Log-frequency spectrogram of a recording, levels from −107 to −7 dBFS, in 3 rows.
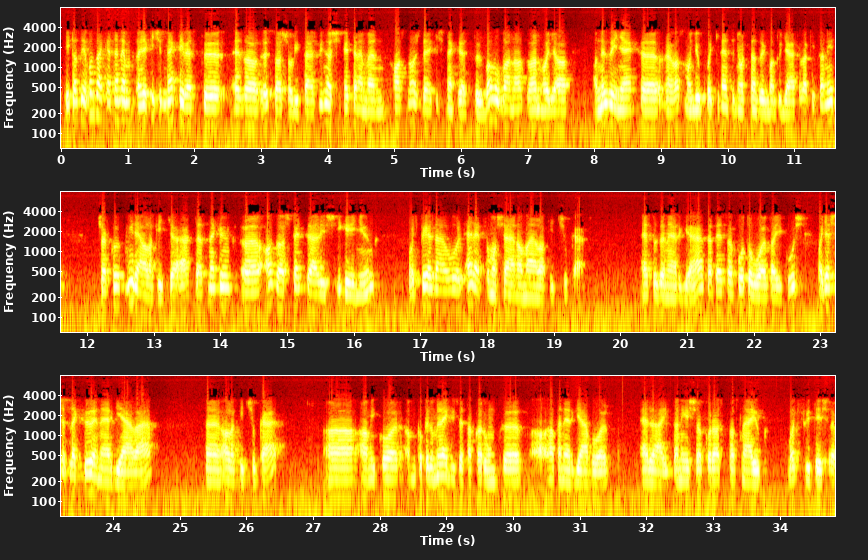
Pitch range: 100-125 Hz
